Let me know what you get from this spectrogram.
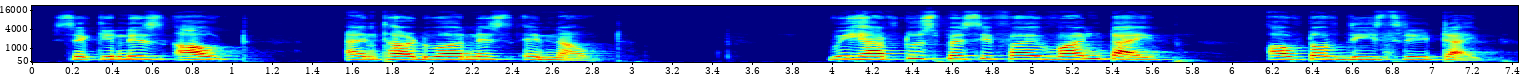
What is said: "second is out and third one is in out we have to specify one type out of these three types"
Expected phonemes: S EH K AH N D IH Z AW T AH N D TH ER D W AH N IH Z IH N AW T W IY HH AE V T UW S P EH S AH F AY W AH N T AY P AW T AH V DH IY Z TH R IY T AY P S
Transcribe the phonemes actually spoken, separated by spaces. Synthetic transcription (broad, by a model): S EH K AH N D IH Z AW T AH N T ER D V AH N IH S IH N AW T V IY HH AE V T UW S P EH S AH F AY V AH N T AY P AW T AH V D IY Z T R IY T AY P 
